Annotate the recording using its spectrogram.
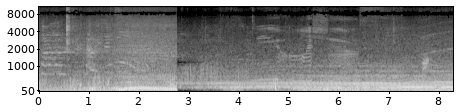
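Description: A loud low rumble, then, after a sudden cut, a steady motor hum that holds to near the end, with faint voices behind it.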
